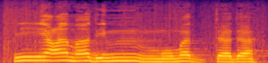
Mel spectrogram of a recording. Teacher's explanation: দালের উপর 2 জেরের তনবিন, এরপর মিম আসছে, ঈদগাম হয়ে যাবে, ঈদগামের একারে পরিমাণ গুণনা করিয়া পড়তে হবে।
